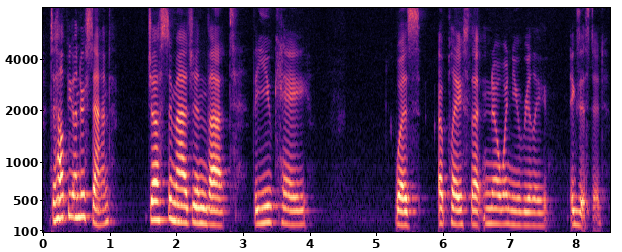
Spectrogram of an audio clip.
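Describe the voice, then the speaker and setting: A woman's voice: medium pitch, a little mellow, clean tone. A woman in her twenties from the Philippines, giving a prepared stage talk in an earnest way with a few light laughs at herself. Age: 20s. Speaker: speaker. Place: stage in a large hall.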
